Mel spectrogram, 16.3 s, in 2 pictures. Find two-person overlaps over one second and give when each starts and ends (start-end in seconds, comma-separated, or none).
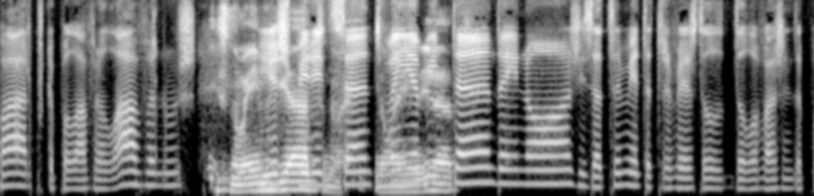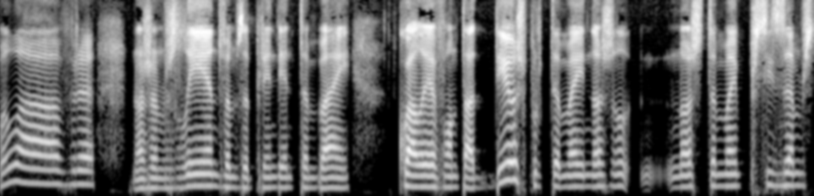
2.6-4.8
